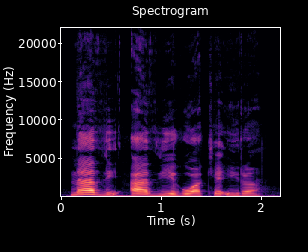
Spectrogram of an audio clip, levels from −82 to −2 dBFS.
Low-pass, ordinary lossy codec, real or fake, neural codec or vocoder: none; none; real; none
